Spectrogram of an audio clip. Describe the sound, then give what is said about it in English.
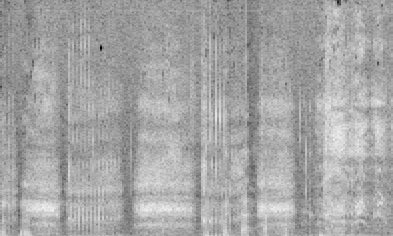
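A voice imitates a dog's snorty, wheezing snore breath in several rough, rhythmic bursts, fairly loud, with no spoken words. “she just constantly has this like snore breath, like my Shih Tzu.”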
